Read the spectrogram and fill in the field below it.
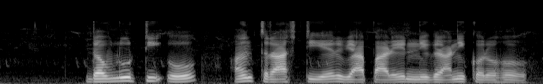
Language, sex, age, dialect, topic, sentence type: Magahi, male, 25-30, Northeastern/Surjapuri, banking, statement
